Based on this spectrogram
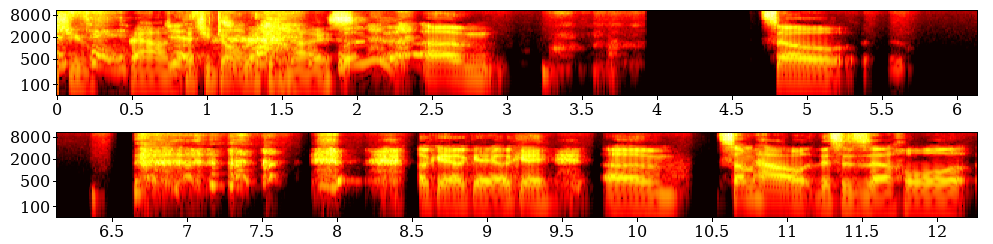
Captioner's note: stammers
